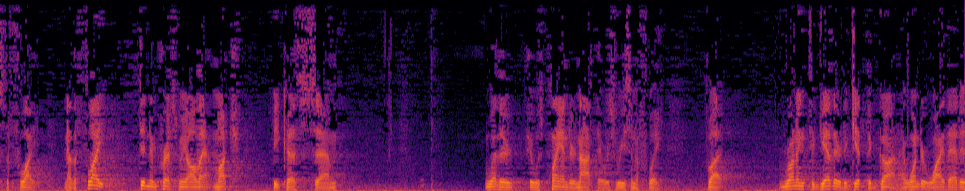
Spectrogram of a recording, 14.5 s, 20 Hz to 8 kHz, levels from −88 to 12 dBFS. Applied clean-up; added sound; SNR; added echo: none; none; none; none.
